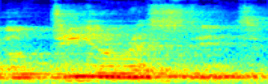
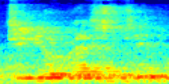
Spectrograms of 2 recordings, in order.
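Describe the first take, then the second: First: Slow, louder, drawing out de-arrested; drawn-out official announcement. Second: De-arrested asked with a puzzled rise; puzzled echo. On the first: Cops tell the arrested man he is released, slow official tone. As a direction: spell out de-arrested like an official term. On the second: Man in the car echoes the cops' word, puzzled rising question. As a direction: repeat de-arrested as if you've never heard it. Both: Retold or imitated.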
